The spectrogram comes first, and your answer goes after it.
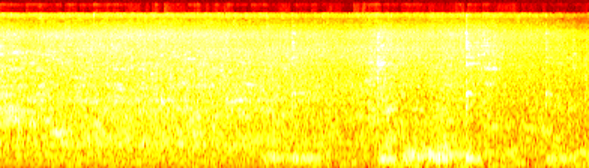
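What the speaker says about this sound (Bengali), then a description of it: "এবারে মশলাটা ভালোভাবে কষে নিচ্ছি" Spice paste for mutton do-piyaji frying in a pan, a faint, even hissing sizzle with a few soft stirring scrapes near the end.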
